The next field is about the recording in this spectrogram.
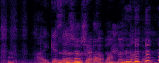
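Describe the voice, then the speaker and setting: A woman voicing a gentle, kindly female pony in an animated cartoon fan series. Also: high-pitched, quick pace. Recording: background music under the dialogue.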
